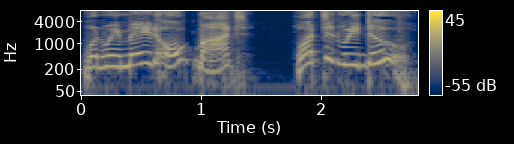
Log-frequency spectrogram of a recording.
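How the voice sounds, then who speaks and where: A man hosting a sports radio show, blunt and animated, sometimes raising his voice to make a point. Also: very high voice, measured pace, gravelly, no echo. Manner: blunt and animated, rising to shouts when making a point. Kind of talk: opinionated sports talk.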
